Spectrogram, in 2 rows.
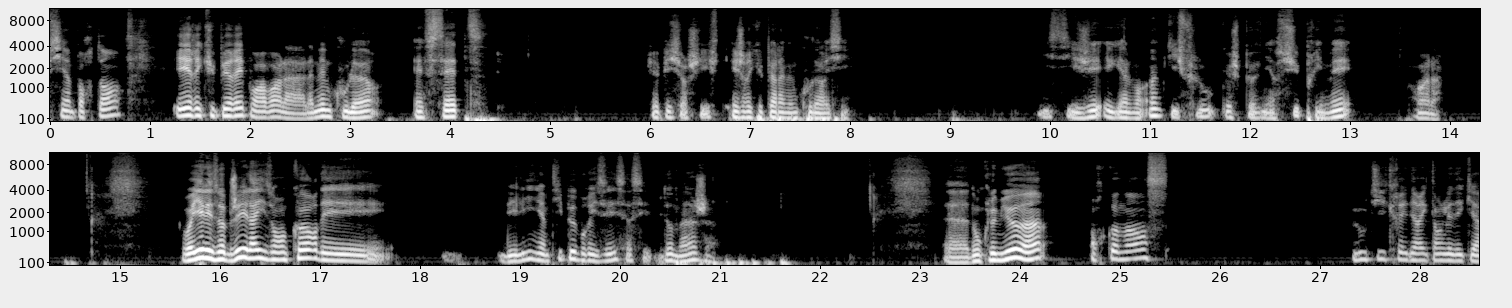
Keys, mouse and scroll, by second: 1.2-2.3 drag, 2.6 click, 4.2 F7, 6.5 shift+click, 7.1 shift+F1, 7.3 shift+KP_Subtract, 8.9 click, 9.0 F2, 9.3 middle click, 10.3 click, 10.7 click, 12.7 F1, 13.5 Delete, 14.5 KP_Subtract, 14.9 F2, 15.5 click, 16.5 click, 17.6 click, 18.4 ctrl+click, 19.9 ctrl+click, 20.6 ctrl+F1, 20.8 ctrl+KP_Subtract, 21.6 ctrl+F1, 22.0 ctrl+click, 23.0 click, 23.7-24.9 drag, 28.0 click.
